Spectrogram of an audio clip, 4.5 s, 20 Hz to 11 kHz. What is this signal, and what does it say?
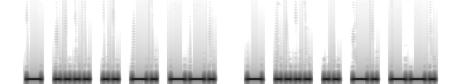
Morse code, heard as a keyed tone, about 25 wpm, 700 Hz. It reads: THING THING
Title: Top 300 Words Repeated 25wpm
